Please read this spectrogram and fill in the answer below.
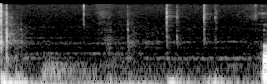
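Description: Typing on a computer keyboard: a few scattered keystrokes.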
